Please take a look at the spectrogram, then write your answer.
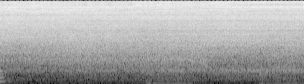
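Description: A steam cleaner blasting pure steam onto coils, a loud, continuous, even hiss that holds steady throughout with no voices.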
